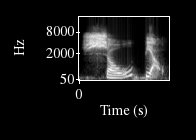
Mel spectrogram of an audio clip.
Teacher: And 手表 follows the tone variation that Joe previously mentioned, which 手 is normally a third tone. 手表, we have second tone, third tone.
